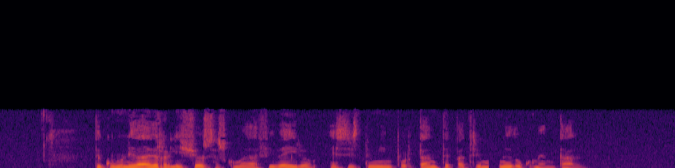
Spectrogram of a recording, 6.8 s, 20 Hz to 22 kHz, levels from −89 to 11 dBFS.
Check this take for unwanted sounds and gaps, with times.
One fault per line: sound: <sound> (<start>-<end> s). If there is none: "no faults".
sound: dropout (4.9-5.0 s)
